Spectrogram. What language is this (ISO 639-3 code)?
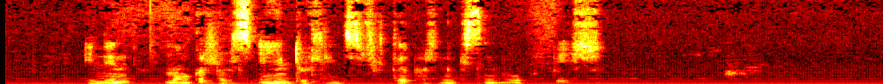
mon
